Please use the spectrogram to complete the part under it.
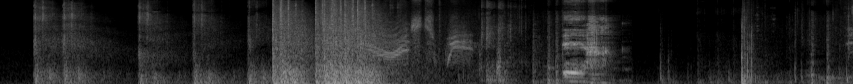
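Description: Rifle shots ring out in quick bursts.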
